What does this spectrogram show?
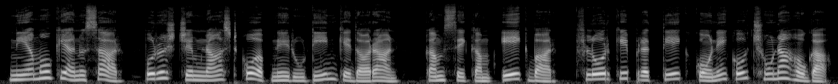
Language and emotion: Hindi, neutral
